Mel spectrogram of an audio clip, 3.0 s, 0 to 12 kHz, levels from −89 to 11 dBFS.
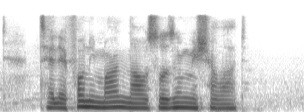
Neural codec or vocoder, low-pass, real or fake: codec, 16 kHz, 1 kbps, X-Codec, HuBERT features, trained on balanced general audio; 7.2 kHz; fake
